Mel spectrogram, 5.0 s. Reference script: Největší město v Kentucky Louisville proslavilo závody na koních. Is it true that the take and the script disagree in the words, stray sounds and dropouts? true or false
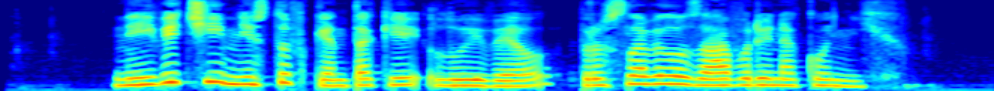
false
